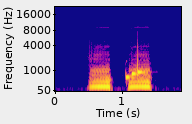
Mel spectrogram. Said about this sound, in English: Getting a ton of notifications on my phone.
